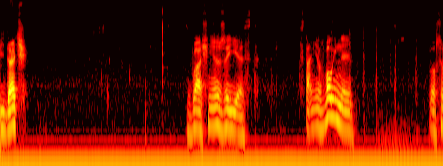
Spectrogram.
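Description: Footsteps crunch on a dirt path and then tap on stone steps.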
